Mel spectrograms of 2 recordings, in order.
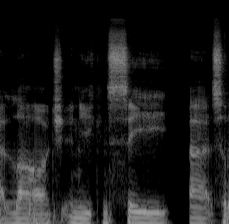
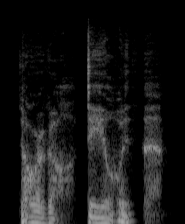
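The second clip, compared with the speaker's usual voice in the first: grainy, gravel-edged rasp. Game narrator voices someone inside the tent answering announced visitors: deep gravelly voice. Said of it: "a deeply deep gravelly voice say".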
